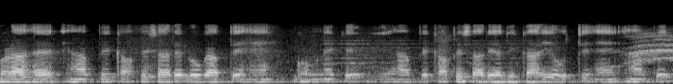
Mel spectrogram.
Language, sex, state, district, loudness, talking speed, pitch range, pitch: Hindi, male, Chhattisgarh, Kabirdham, -18 LUFS, 185 wpm, 115-120 Hz, 115 Hz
